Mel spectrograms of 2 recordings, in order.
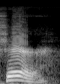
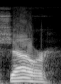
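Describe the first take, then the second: First: It is said with the local Appalachian vowel. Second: It is said with a standard vowel. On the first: "around here we call it a share" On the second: "I know you meant shower"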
